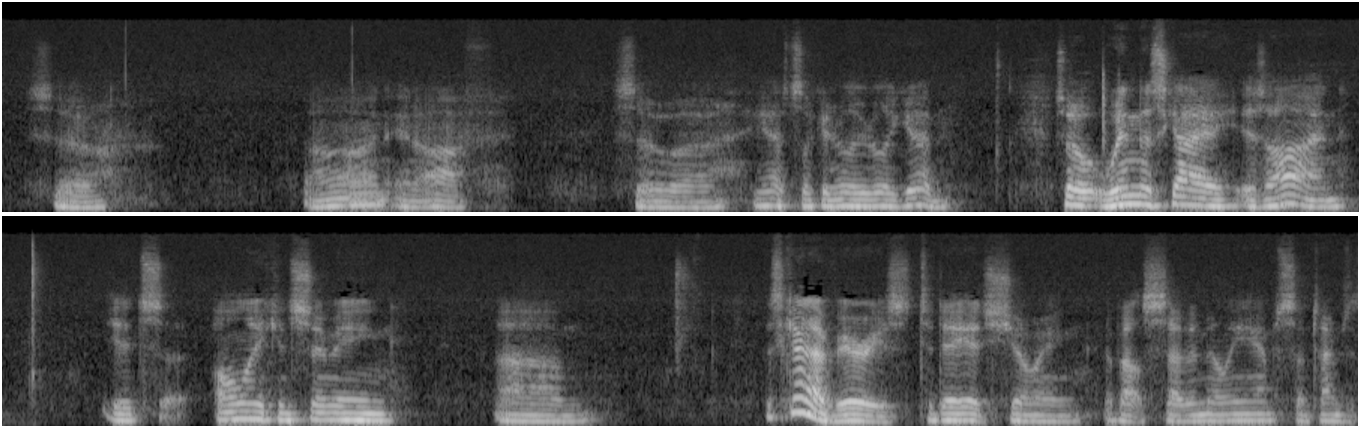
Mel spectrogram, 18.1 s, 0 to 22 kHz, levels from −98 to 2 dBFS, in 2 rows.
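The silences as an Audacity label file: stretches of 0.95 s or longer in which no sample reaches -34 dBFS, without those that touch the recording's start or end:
0.820000	2.020000	silence
3.070000	4.140000	silence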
